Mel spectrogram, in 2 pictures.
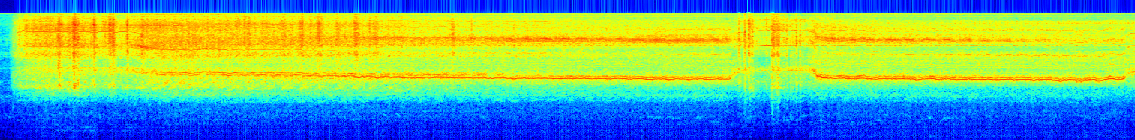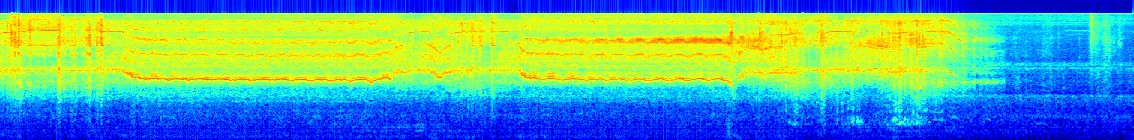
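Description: Makita cordless drill turning an ice auger through ice: a loud, steady high-pitched motor whine that briefly jumps up in pitch three times along the way. Near the end it wavers unsteadily, then cuts off about two seconds before the end.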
